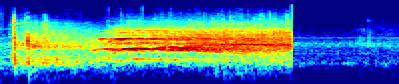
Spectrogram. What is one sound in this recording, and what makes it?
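Spectators cheer and applaud in a large echoing hall.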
